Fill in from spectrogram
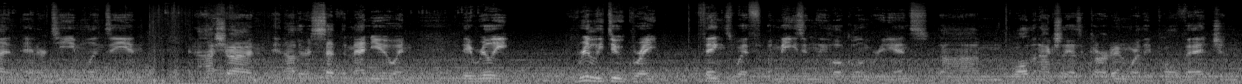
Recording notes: Driving up to Fireside. On our drive from Toronto up to the Fireside location - Camp Walden, Palmer Rapids.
